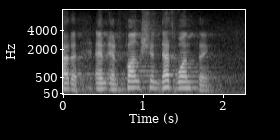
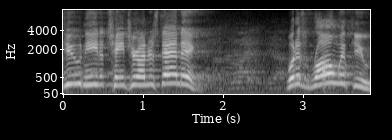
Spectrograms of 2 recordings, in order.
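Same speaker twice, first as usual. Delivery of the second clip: raised, high-pitched scolding as God; stern rebuke; 7 semitones higher, 6 dB louder than usual. Retold or imitated. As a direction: rebuke him firmly. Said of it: "He literally rebuked me".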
